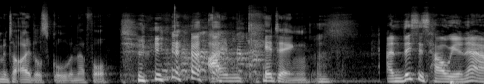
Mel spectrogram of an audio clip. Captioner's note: crew laughs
